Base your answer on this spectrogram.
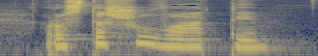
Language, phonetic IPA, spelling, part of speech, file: Ukrainian, [rɔztɐʃʊˈʋate], розташувати, verb, Uk-розташувати.ogg
- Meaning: to place, to put down, to put (an object or person) in a specific location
